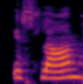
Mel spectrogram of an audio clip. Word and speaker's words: इस्लाम: अह सबसे पहली बात प्रोनाउंसिएशन इसका जो सही उच्चारण है वो इस्लाम है जहां दूसरे सिलेब पर जोर दिया जाता है और लिटरल मीनिंग की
